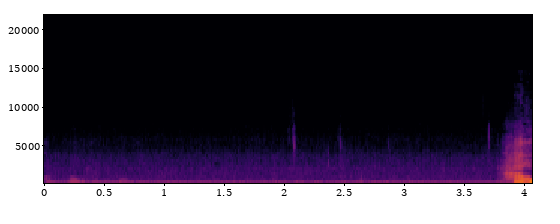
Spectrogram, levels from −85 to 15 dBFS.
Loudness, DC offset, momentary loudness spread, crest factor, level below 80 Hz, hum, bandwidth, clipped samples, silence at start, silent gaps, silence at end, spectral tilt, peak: -39 LUFS; 0.5%; 6 LU; 24 dB; -50 dBFS; none; 8.4 kHz; under 0.1%; 0 s; none; 0 s; -7 dB/octave; -10 dBFS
